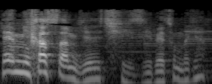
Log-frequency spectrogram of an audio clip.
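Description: A woman playing a shy male coworker who stammers and then shouts his confession, in a radio comedy. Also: a bass voice, very animated, soft background music.

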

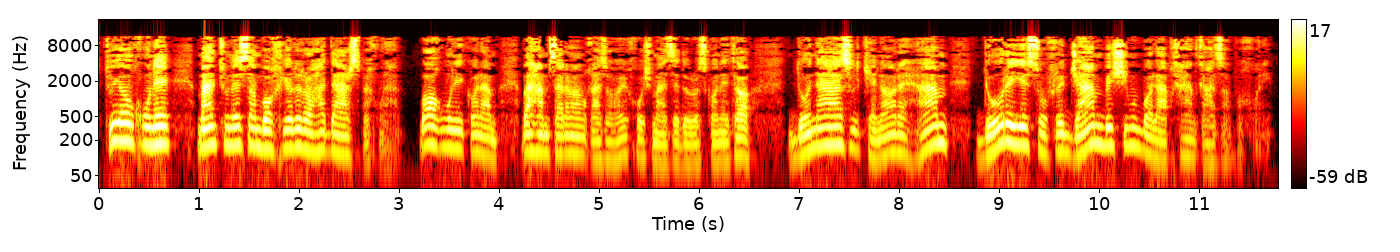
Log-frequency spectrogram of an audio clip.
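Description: A man narrating a listener's first-person story in an expressive, dramatized radio style. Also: medium pitch, slightly rough, no echo, studio quality. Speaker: narrator reading a listener's letter.

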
